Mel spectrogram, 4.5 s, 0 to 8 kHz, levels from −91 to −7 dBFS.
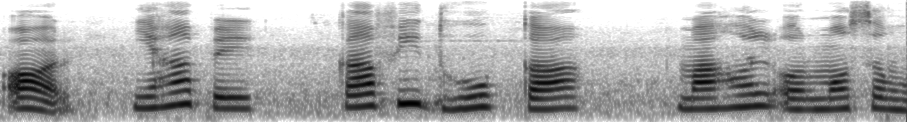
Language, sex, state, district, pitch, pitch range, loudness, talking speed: Hindi, male, Madhya Pradesh, Dhar, 240 Hz, 225-270 Hz, -18 LUFS, 130 wpm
